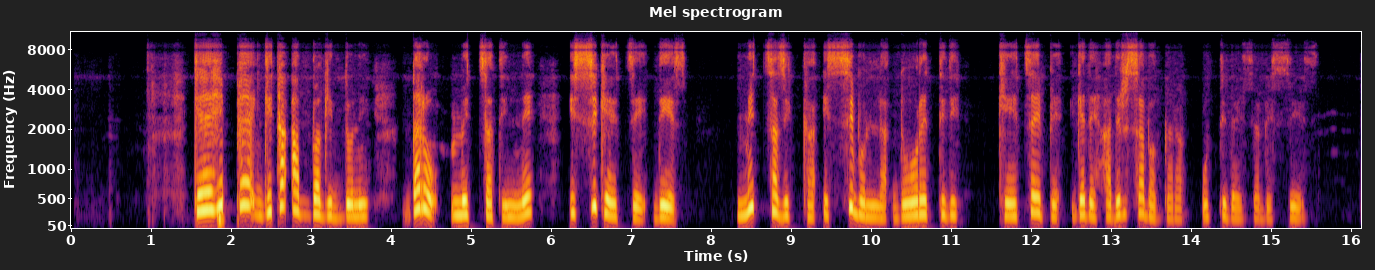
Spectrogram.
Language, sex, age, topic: Gamo, female, 25-35, government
